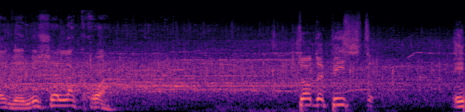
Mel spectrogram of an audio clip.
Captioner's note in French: applaudissements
